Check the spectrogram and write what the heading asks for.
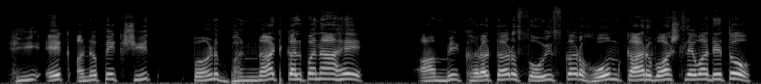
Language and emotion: Marathi, surprised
